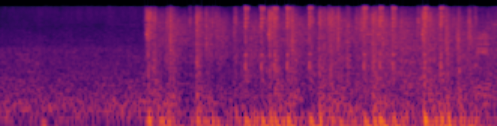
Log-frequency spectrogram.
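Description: Aircraft guns fire in rapid bursts.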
